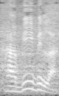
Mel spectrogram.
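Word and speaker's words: حبيبِ الله: Kalau kata Rasulullah menjadi sifat dari kata Muhammad, maka bacanya bukan Rasulullah tapi Rasulillah. Habibullah enggak, Habibillah, karena menjadi sifat dari kata Muhammad.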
